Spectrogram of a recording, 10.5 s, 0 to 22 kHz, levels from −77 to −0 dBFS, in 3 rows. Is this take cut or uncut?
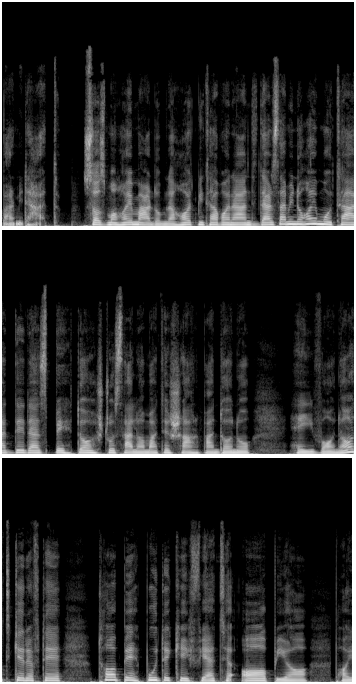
uncut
